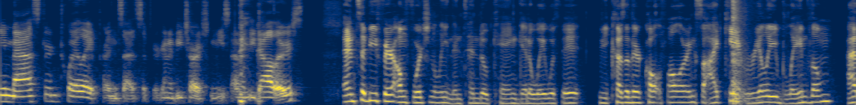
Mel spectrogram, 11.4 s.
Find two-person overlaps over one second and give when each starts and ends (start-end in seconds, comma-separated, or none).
none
